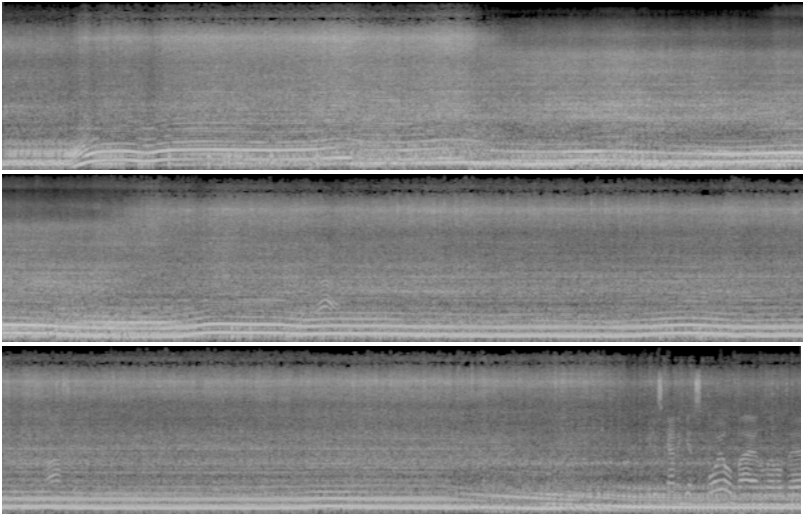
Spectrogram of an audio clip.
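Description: Snowmobile engine, heard close from the sled carrying the camera. It revs up about a second in, rises and falls in pitch several times with the throttle, holds steadier for a while, then winds down near the end.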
